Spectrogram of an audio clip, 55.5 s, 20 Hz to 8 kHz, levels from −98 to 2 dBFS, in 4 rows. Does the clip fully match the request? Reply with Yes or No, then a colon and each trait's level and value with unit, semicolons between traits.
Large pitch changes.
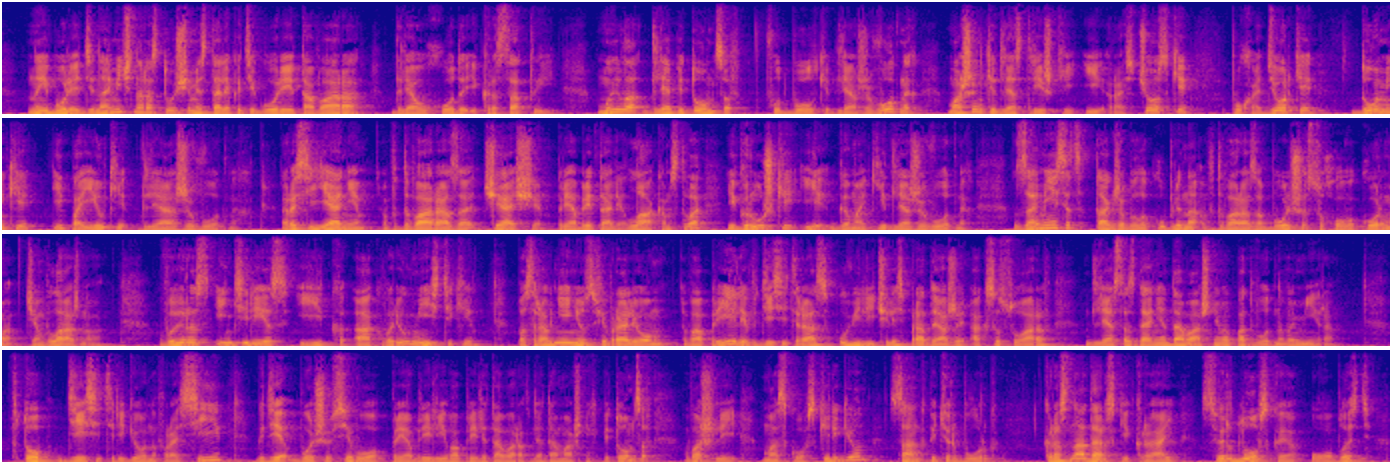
No: average, 4.3 semitones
